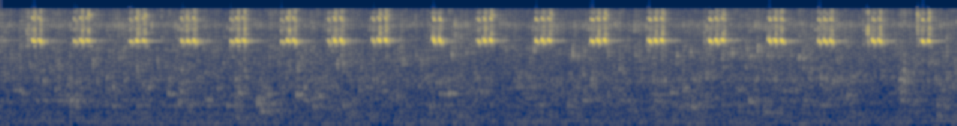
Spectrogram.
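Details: A cricket (jangkrik genggong) chirps steadily, giving high-pitched pulses about four times a second over gently gurgling water. The recording is used as a master track for training songbirds.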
